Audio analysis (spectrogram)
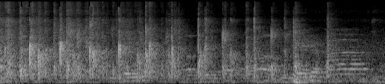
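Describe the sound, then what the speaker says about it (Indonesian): An audience at a teachers' dissemination session claps in a modest round of applause, with scattered sharp claps and voices talking over them. "mungkin tepuk tangannya sekali lagi Bapak Ibu"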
